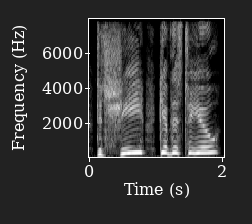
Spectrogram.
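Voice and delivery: high, loud demanding question; angry shout. A narrator's reading. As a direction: shout the accusation at the child. Father keeps shouting at daughter.

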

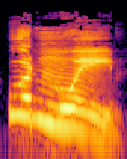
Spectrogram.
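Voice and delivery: high, loud question; calling out. A narrator's reading. Cop asking the other one for backing, calling out. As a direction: call it over to your partner. Cop calls to his partner.

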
